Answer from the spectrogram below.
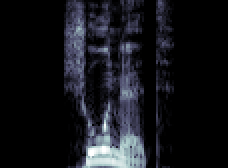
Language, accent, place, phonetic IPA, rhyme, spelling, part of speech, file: German, Germany, Berlin, [ˈʃoːnət], -oːnət, schonet, verb, De-schonet.ogg
- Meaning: second-person plural subjunctive I of schonen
